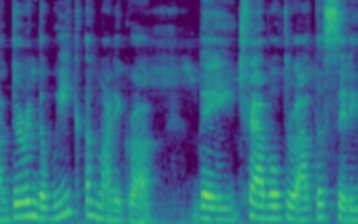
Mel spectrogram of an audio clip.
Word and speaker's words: Gras: French and Gra and you notice that the S is silent g-r-a-s gra means fat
